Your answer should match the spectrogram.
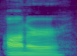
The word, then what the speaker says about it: honor: All English says honor, we don't pronounce that H, and a few others, but some are not pronounced.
